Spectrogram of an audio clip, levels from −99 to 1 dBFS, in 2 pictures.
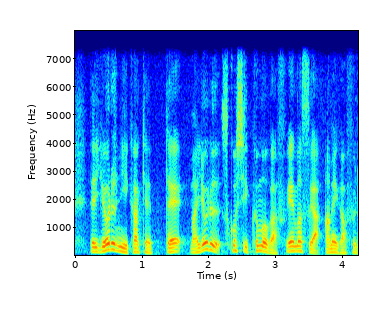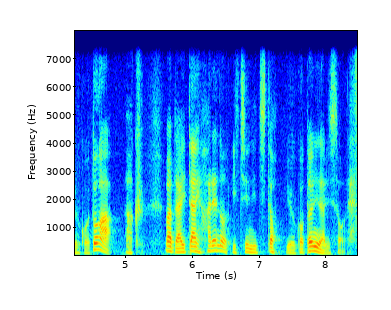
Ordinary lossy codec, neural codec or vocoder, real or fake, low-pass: none; codec, 16 kHz, 0.8 kbps, ZipCodec; fake; 7.2 kHz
